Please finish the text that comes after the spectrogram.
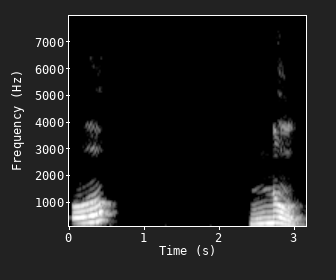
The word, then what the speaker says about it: অন্য: এরপরে অন্য। অন্য বানানটা কেমন? নয়জ ফলা। কিন্তু উচ্চারণ হচ্ছে ও নো।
